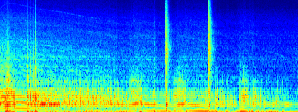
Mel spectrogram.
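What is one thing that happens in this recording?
A car exhaust pops and crackles loudly.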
